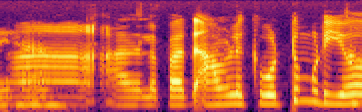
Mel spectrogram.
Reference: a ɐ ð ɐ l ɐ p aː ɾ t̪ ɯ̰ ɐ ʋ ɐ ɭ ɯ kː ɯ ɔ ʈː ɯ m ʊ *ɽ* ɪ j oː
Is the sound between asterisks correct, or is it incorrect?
correct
